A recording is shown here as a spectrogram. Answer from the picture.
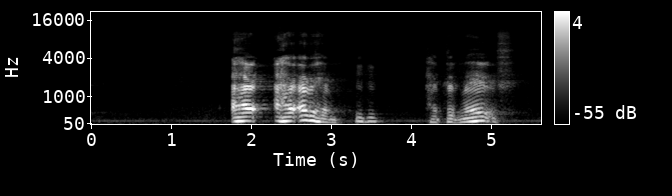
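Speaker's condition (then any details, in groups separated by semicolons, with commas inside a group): Dystonia; mouth impairment affects speech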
